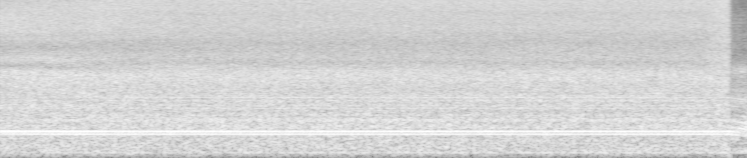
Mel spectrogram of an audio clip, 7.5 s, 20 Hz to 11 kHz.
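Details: Active 3.0 pressure washer (rated 3 GPM), PSI test with 15° nozzle (6.3 orifice) reading 861 PSI; steady even spray hiss over constant motor hum until trigger release; running healthy under load.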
